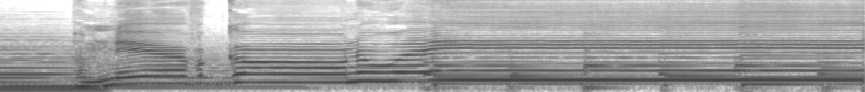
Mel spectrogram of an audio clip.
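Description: Background music: a guitar song in which a note slides upward about half a second in, followed by long held notes.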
